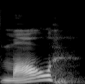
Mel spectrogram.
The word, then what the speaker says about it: Mawle: Joseph Mall M A W L E as uh, Adam.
